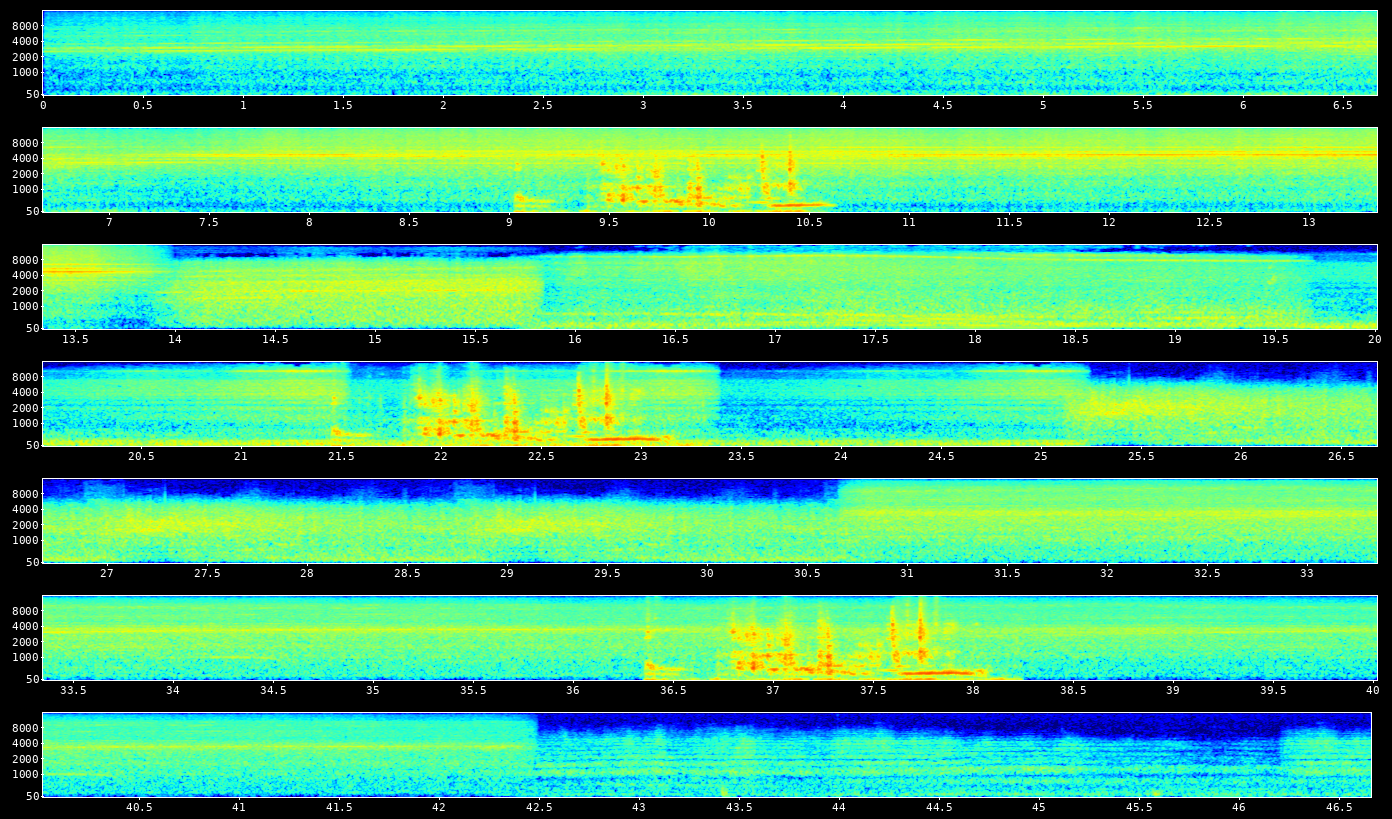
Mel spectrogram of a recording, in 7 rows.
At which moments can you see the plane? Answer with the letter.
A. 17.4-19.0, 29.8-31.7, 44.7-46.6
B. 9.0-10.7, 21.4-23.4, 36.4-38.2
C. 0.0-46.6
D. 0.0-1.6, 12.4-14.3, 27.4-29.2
C.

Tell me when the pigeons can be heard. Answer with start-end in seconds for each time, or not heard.
9.0-10.7, 21.4-23.4, 36.4-38.2.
